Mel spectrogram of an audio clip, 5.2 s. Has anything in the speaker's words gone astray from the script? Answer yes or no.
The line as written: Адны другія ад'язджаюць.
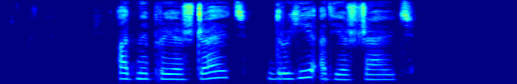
yes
